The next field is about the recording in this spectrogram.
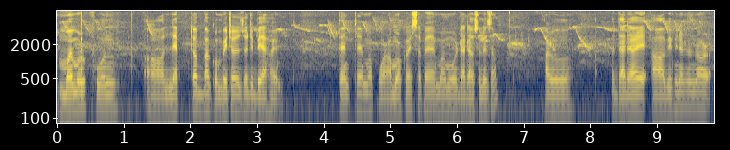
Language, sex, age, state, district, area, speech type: Assamese, male, 18-30, Assam, Tinsukia, urban, spontaneous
